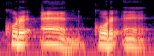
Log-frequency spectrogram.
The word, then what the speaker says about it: Quran: And some get a little upset, they go to a bookstore, they see Koran, and then they're looking for Quran. So that is just to help us pronounce it correctly. Quran, to help us pronounce it correctly.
